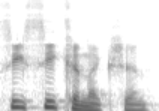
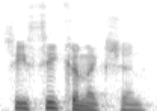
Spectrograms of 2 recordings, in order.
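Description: Both takes have the same delivery.

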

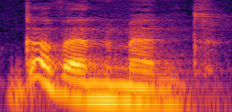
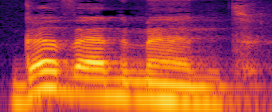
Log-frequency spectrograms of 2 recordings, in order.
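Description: First: Every syllable is said with a full vowel. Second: Every syllable is said with a full vowel.

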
